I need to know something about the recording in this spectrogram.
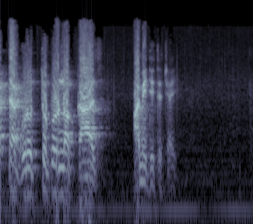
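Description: A man speaks with a raised voice, close by.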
